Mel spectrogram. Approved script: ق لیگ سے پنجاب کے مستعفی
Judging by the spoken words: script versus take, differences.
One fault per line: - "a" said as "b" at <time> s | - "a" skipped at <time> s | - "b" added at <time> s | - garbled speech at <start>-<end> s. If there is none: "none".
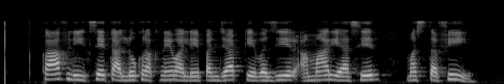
- "تعلق رکھنے والے" added at 1.1 s
- "وزیر عمار یاسر" added at 2.6 s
